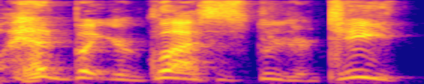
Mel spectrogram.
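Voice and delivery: high, slow mock threat; imitated pissed-off wrestler. Randy threatens a reporter in glasses, mock pissed. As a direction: stretch out the threat as a retold outburst. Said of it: "he was getting pissed".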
